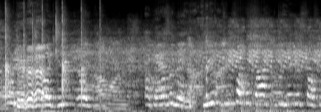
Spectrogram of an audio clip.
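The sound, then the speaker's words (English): A few scattered handclaps from an audience open the moment, quickly giving way to loud talking and laughing voices that dominate the rest. “Give a round of applause for the Native American population.”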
